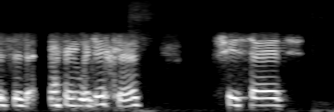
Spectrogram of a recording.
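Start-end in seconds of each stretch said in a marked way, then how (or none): none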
